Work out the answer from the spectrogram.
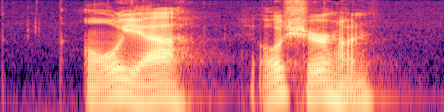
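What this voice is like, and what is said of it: Put-on Minnesota accent. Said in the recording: “That's not the worst Wisconsin accent. ... It's not a Wisconsin accent. That's Minnesota.”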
